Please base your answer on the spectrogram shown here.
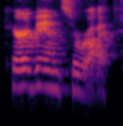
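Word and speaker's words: caravanserai: to remember the first one is Caravan Sarai caravans to ride that's how you say it and basically what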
